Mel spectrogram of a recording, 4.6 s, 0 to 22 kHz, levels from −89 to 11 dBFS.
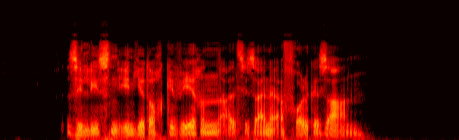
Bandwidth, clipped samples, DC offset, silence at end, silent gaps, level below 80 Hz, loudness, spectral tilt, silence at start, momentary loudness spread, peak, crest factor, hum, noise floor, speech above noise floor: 9.4 kHz; under 0.1%; under 0.1%; 0.95 s; none; -60 dBFS; -33 LUFS; -4.5 dB/octave; 0.65 s; 6 LU; -16 dBFS; 20 dB; none; -88 dBFS; 54 dB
